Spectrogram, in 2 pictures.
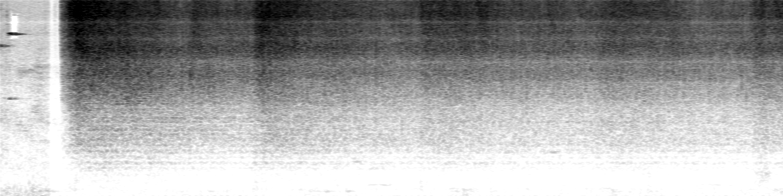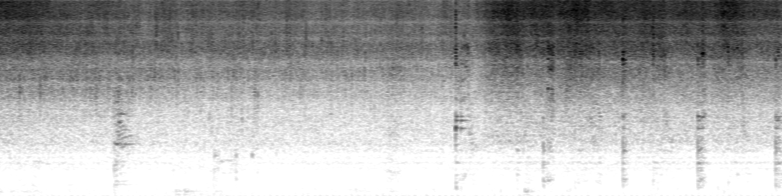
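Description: Soya chunks tipped into hot oil in a blackened karai, starting a loud sizzle less than a second in that keeps going as they fry. In the second half a metal spatula stirring them gives scattered clicks against the pan.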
